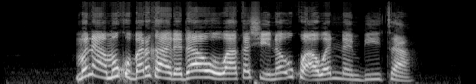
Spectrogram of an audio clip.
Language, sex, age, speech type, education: Hausa, female, 15-29, read, tertiary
